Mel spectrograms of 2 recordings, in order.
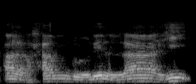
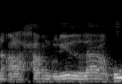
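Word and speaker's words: الحمد لله: Makanya di Al-Fatihah kita bacanya alhamdulillahi. Nah, bukan alhamdulillahu. Oh, itu salah, ya.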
